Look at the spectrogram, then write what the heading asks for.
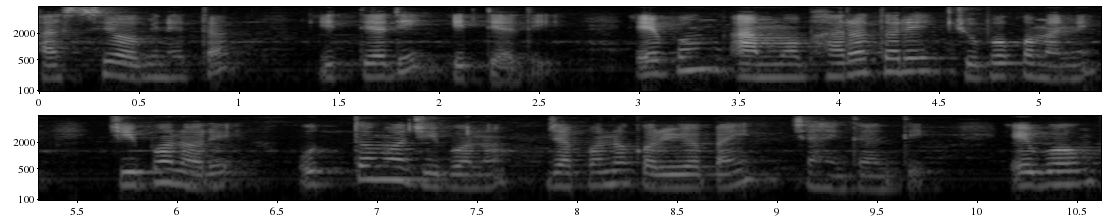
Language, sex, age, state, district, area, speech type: Odia, female, 18-30, Odisha, Jajpur, rural, spontaneous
